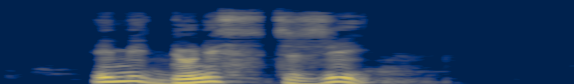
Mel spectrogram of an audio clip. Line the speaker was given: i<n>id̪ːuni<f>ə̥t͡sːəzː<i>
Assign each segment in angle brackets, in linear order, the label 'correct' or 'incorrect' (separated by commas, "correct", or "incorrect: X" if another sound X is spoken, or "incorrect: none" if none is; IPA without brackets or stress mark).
incorrect: m, incorrect: θ, correct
